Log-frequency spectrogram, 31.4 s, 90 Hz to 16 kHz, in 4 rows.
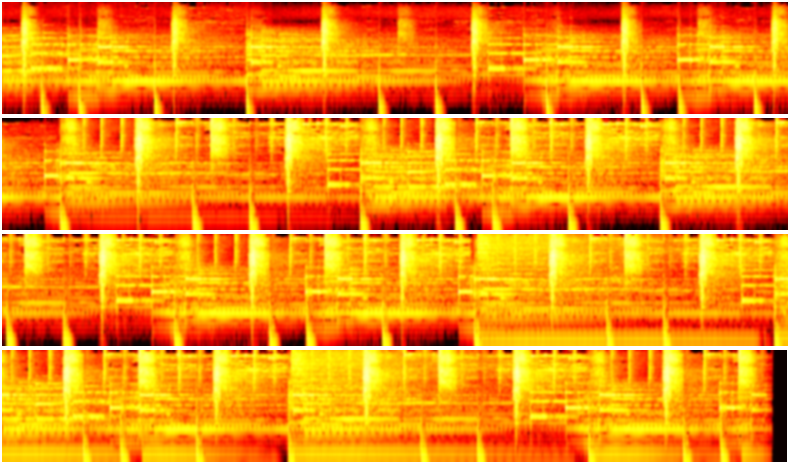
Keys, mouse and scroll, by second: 1.5 click, 1.6 click, 4.2-6.0 drag, 9.4 click, 12.8 click, 12.9 click, 15.1-17.2 drag, 22.8 right click, 24.1-27.0 drag, 27.0 z, 27.5 click, 27.8 click, 30.6 z.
